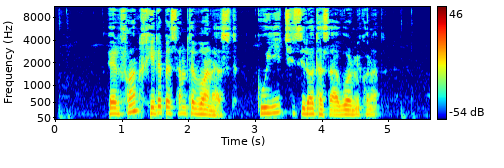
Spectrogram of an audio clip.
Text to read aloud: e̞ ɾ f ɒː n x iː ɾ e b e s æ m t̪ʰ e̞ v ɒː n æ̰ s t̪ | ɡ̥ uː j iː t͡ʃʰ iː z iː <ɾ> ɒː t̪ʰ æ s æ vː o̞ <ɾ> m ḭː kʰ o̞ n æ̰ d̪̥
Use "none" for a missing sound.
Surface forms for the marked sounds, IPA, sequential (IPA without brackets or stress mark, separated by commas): ɾ, ɾ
